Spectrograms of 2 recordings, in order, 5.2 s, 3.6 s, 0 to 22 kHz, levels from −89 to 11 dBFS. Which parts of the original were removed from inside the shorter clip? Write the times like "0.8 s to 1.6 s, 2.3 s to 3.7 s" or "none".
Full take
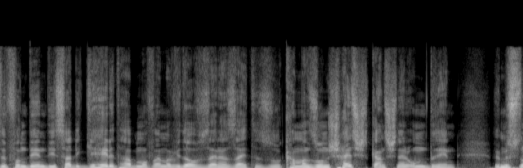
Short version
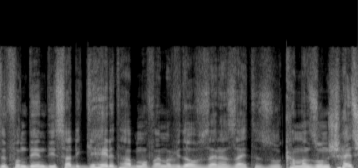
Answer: none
